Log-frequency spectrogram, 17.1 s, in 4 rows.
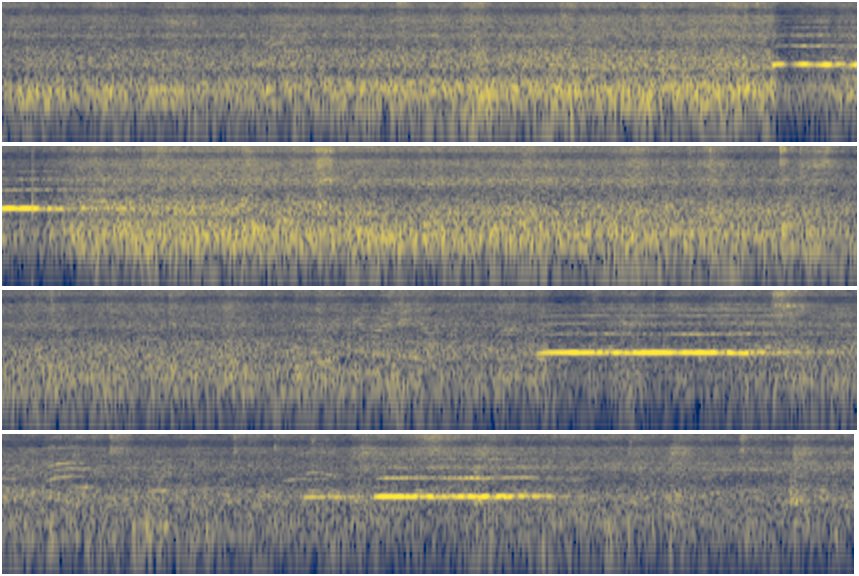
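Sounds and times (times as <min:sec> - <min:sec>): wheels rumbling on rail: 0:00.0 - 0:17.0
train horn blast: 0:03.8 - 0:05.0, 0:11.2 - 0:12.7, 0:14.3 - 0:15.8.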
